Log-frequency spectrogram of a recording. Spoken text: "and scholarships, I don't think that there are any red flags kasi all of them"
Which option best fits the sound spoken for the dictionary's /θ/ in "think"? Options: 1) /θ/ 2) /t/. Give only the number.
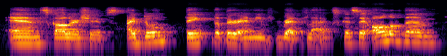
1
